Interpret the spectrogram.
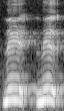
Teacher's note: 혀끝이 윗잇몸에 닿는 느 발음이 있었죠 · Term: 설음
